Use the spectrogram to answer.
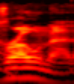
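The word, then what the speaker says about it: Sirona: Serona, that's how you pronounce her name.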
